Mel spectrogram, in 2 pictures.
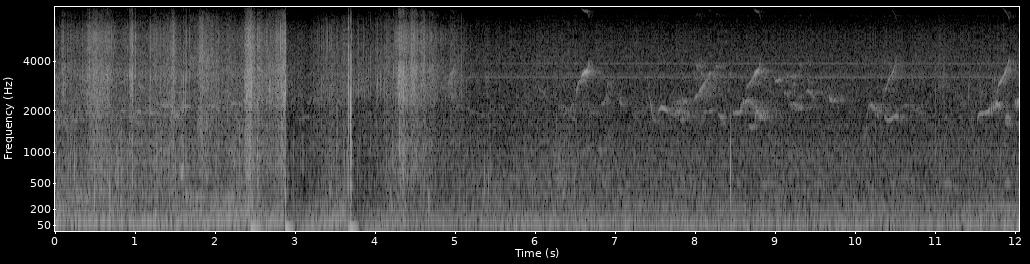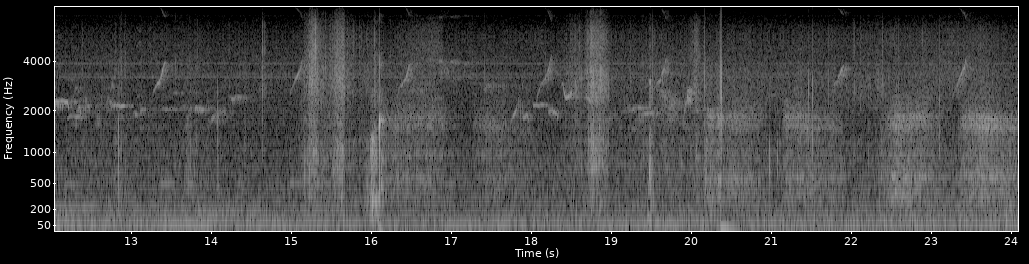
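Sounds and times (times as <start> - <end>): footsteps through undergrowth: 0.0 - 5.6, 12.7 - 24.0
birds chirping: 0.0 - 24.0
low steady rumble: 0.0 - 24.0.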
